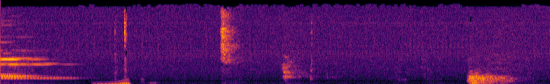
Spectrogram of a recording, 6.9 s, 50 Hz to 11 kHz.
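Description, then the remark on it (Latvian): A sustained electronic bell chime rings in a parliament to call a vote on a proposal, then fades into a rising swoosh and a few scattered clicks and short bursts of noise, with no one speaking. “Lūdzu zvanu, balsosim par 194. Deputāta Valainis priekšlikumu.”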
